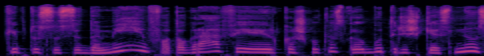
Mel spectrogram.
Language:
Lithuanian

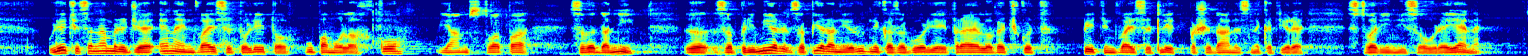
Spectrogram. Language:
Slovenian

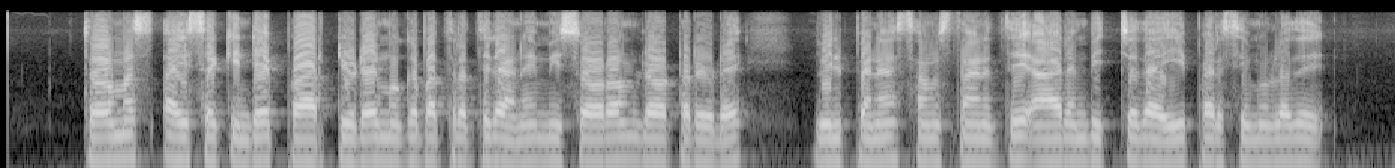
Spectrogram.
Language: Malayalam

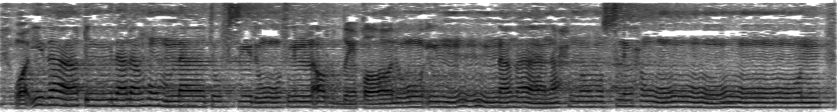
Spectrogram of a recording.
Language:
Arabic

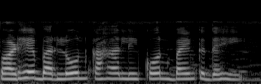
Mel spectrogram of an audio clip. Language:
Chhattisgarhi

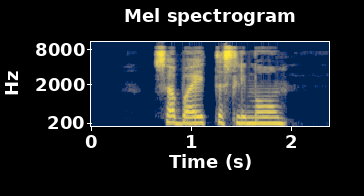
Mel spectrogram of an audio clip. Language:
Pashto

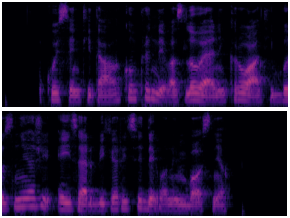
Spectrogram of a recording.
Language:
Italian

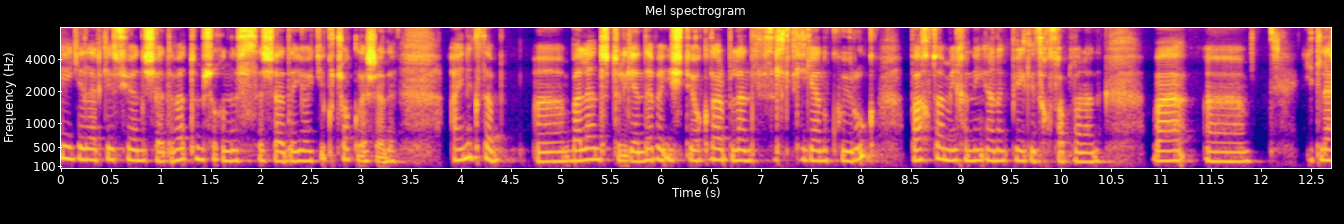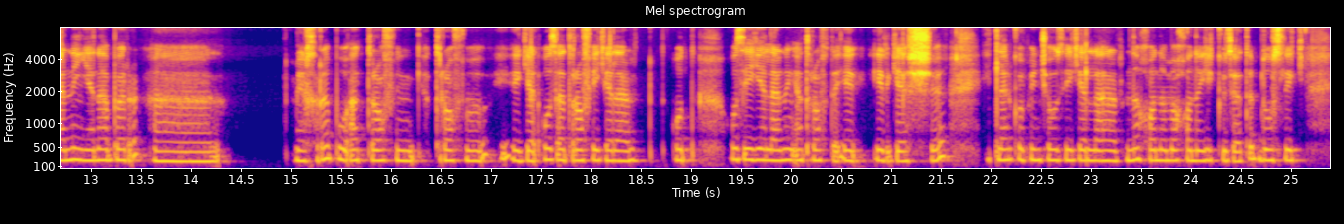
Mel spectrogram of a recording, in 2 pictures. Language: Uzbek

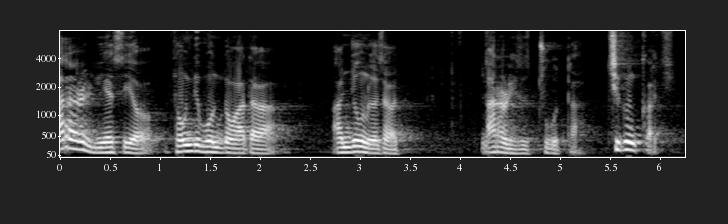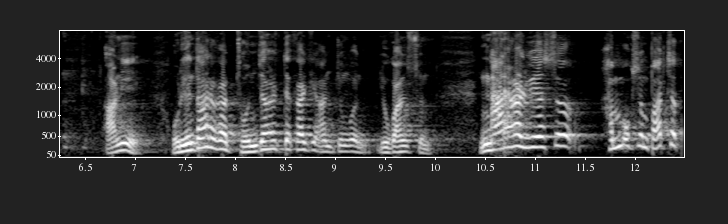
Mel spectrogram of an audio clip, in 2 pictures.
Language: Korean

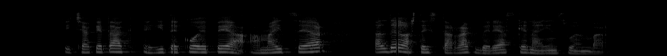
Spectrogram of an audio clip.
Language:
Basque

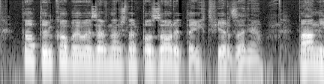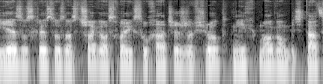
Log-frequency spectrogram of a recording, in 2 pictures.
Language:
Polish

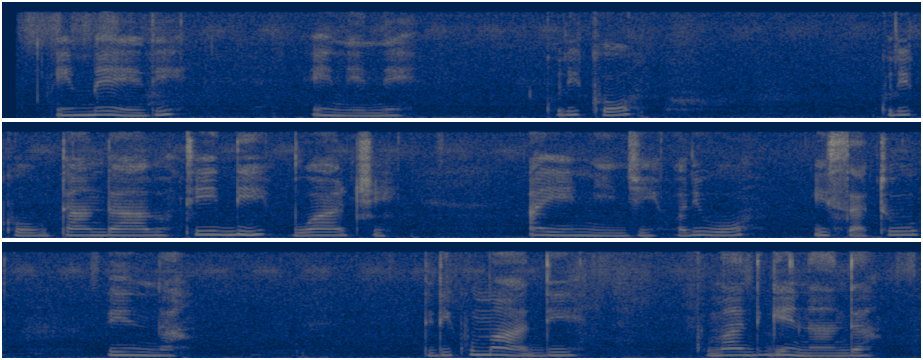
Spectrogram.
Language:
Soga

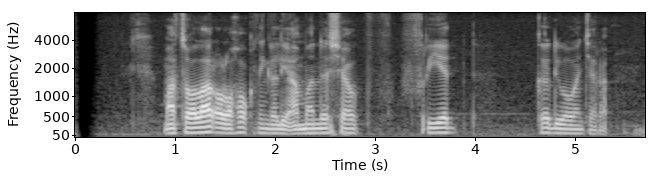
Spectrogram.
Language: Sundanese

